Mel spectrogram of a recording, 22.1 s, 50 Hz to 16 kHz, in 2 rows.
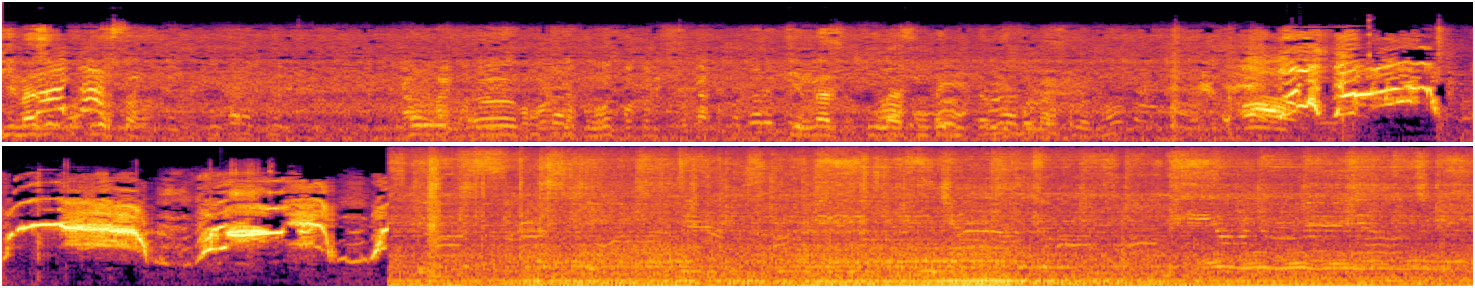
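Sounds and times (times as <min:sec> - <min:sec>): woman screaming: 0:09.3 - 0:13.9
background music: 0:14.0 - 0:22.0.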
